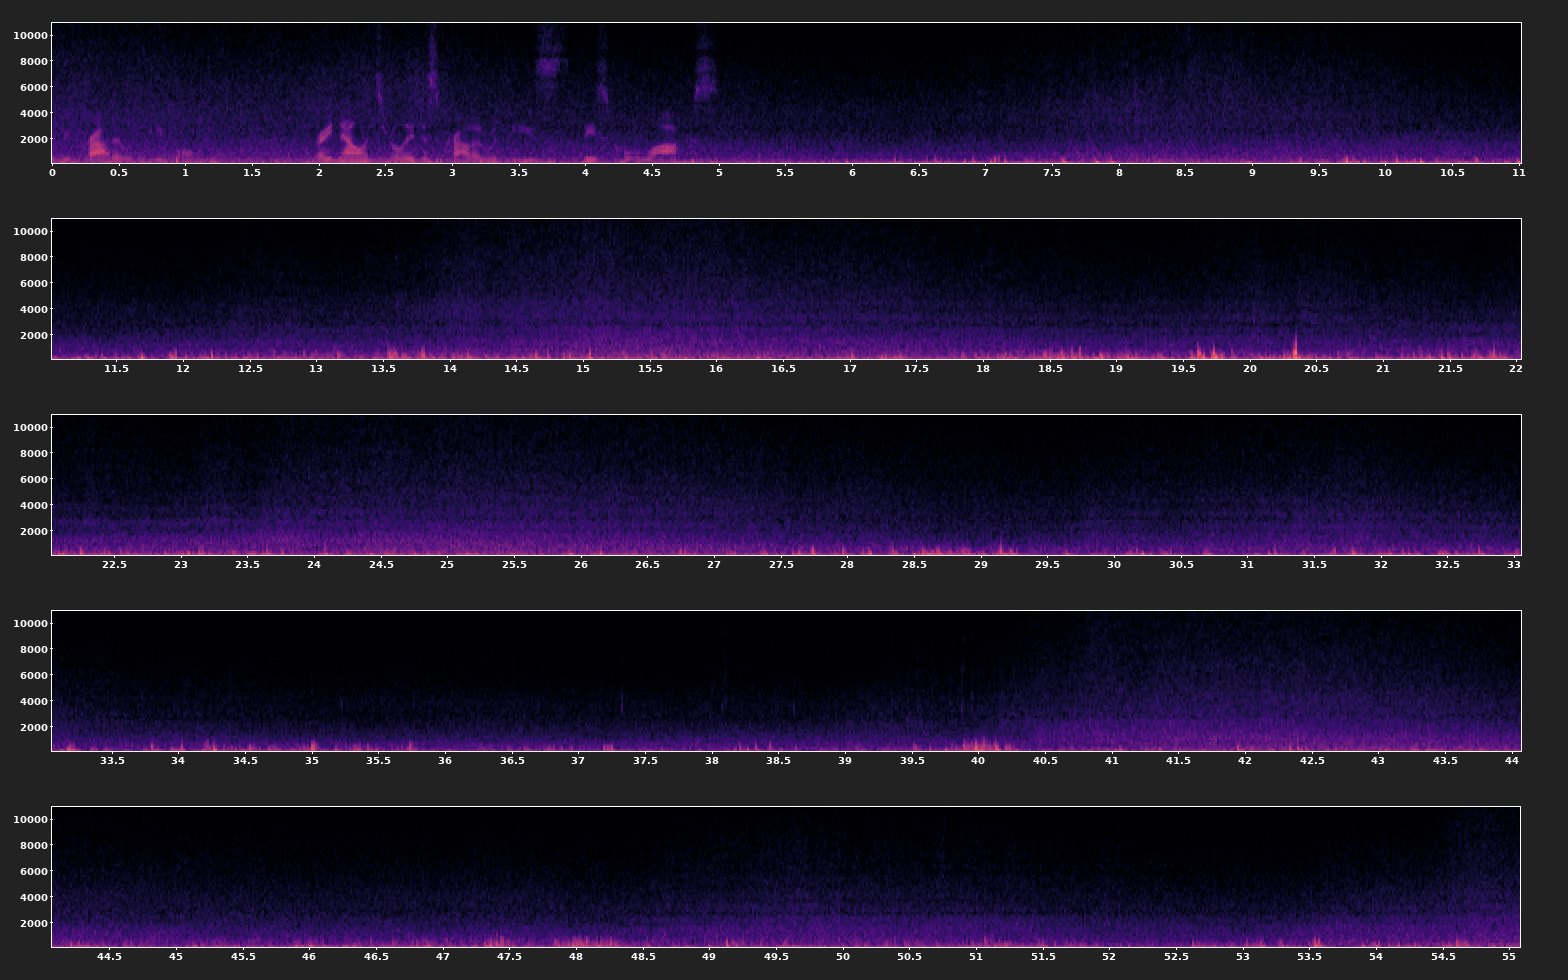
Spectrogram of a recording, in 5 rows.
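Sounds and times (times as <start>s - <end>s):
ocean surf: 0.0s - 55.0s
wind buffeting microphone: 0.0s - 55.0s.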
